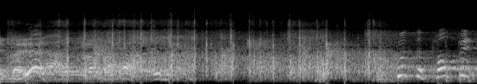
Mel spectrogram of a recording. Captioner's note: congregation claps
